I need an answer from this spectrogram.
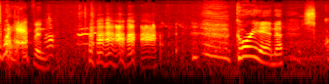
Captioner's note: laughing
